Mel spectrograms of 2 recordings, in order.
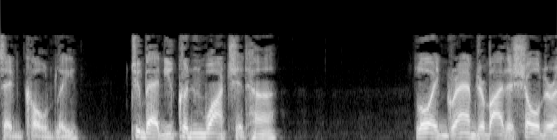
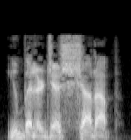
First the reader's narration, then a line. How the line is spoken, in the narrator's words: Whitney said gruffly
